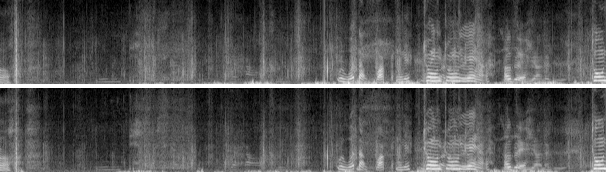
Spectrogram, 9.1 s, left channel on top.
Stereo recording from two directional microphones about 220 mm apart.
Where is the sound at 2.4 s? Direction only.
15° right (ahead or behind).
